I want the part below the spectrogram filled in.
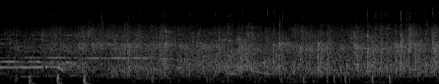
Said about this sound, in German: Applaus.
